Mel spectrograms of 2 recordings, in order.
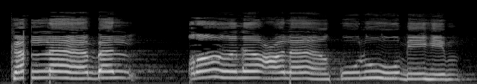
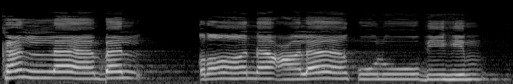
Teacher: Kalimat bal berhenti sejenak, tahan nafasnya selama 2 harokat, kemudian dilanjutkan kembali.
